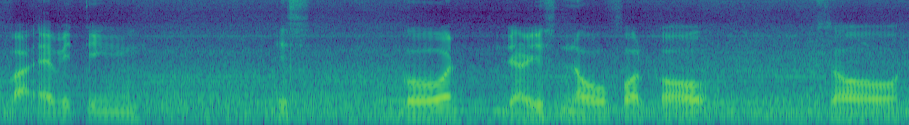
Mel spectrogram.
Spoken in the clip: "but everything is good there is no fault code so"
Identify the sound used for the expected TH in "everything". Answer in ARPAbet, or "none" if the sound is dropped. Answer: T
